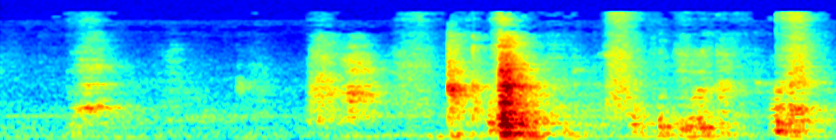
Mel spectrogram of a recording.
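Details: Bull Terrier, one of the pair Danny and his son Rich, heard indoors giving short whiny yelps and soft vocal bursts, several spaced over four seconds, with quiet pauses between.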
